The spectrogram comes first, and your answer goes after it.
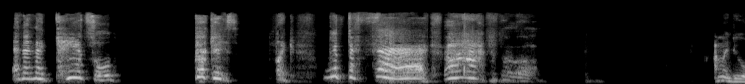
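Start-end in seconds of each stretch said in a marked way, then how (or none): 0.1-4.9 high, loud, incredulous outburst; furious at the canceled cookie order; outraged disbelief. Real, not acted. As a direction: squeal it in disbelief. Outraged rant about cookies.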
